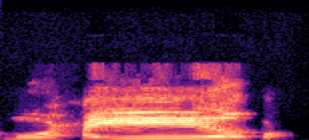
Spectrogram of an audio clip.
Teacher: To-nya harus pantul. Pantulnya ke to.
